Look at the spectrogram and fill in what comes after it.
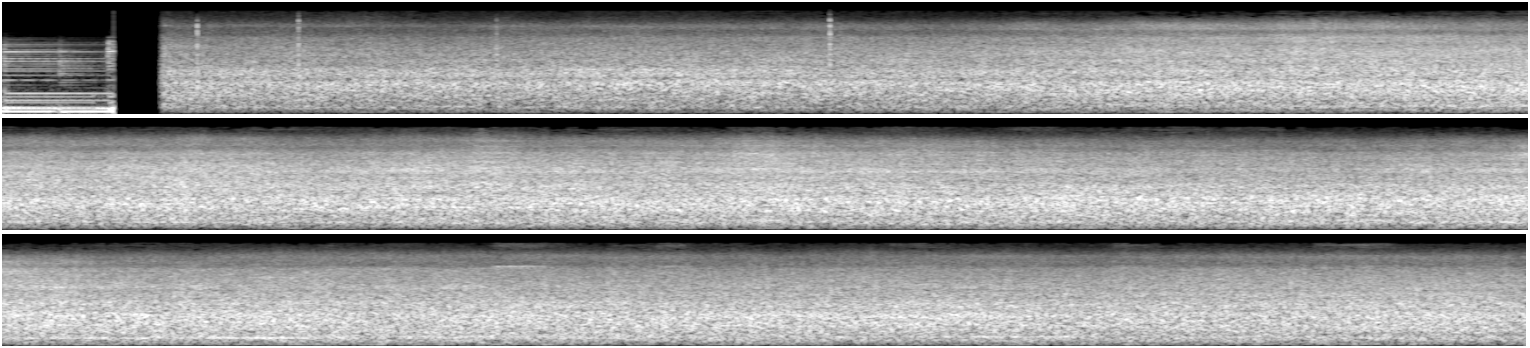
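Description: Diesel-hauled passenger train approaching: a steady rushing noise from the locomotive and the wheels on the track, growing a little louder over the first several seconds and then holding.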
